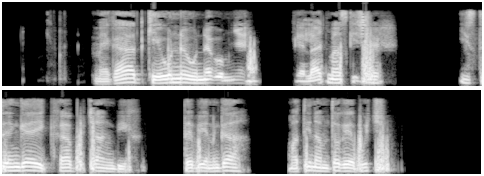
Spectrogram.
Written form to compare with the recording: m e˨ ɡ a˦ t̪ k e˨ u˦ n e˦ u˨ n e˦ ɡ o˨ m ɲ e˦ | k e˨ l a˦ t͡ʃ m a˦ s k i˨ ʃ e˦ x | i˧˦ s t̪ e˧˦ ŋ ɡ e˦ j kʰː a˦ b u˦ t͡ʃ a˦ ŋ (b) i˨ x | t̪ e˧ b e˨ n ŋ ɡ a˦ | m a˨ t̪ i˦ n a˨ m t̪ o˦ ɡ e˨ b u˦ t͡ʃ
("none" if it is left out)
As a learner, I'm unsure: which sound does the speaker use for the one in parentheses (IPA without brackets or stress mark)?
b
